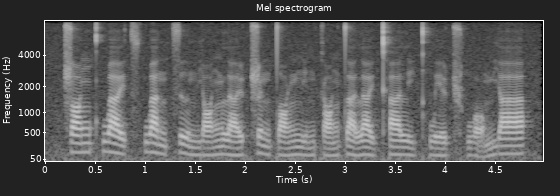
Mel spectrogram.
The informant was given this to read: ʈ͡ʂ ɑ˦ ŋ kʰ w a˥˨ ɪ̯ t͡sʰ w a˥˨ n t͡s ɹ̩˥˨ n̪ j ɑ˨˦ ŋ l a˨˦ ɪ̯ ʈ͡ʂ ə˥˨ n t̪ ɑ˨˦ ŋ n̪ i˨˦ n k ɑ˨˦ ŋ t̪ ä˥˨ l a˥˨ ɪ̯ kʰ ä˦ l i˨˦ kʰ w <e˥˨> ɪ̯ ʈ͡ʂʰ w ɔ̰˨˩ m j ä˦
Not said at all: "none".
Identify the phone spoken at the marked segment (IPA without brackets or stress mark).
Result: e˨˦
